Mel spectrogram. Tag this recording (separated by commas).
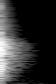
Clapping, Hands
